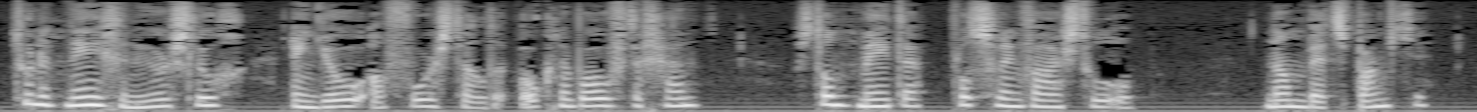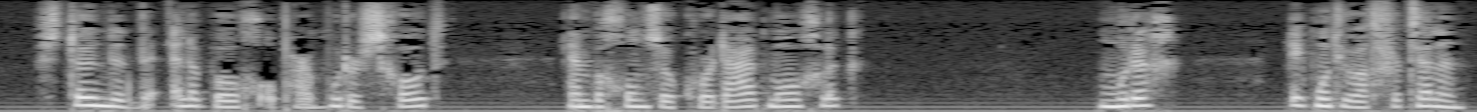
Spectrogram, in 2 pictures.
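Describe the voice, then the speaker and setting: Husky-voiced woman reading a novel. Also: medium pitch, fairly even intonation, moderate pace, dark tone. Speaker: audiobook narrator. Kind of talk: storybook narration.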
